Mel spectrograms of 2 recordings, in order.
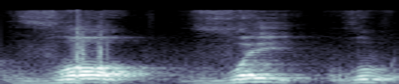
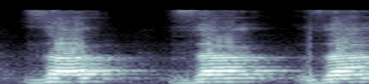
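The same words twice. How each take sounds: First: "Dha, dhi, dhu" heavy and held back, one by one; restrained ismat sound. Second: "Dha, dha, dha" short and quickly let go; wrong izlaq manner. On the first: Teacher shows the ismat quality, restrained heavy "Dha, dhi, dhu". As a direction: hold each of "Dha, dhi, dhu" before letting it out. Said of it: "tertegah daripada ia keluar". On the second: Teacher shows how not to read it, quick loud "Dha, dha, dha". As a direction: toss out "Dha, dha, dha" easily, with no holding back. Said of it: "tak baca macam sifat izlaq". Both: Shown as a demonstration.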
